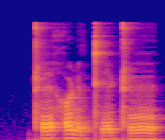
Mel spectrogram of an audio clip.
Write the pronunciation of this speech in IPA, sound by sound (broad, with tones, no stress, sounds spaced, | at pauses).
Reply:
ʈʰ ɛ˨˥ h ɔ˧˥˧ ɳ ɪ˩˧˩ kʰ e˩˧˩ ʈʰ ɛ̃˩˧˩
